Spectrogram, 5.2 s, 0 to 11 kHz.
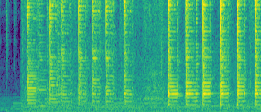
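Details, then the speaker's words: Guitar setup with the saddles lowered: single notes plucked from the 12th fret down on each string give a bright, rattly fret buzz because the string action is too low. The fix is raising the saddles slightly and retuning. "that is the buzzing you don't want to hear that means that your action is too low"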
